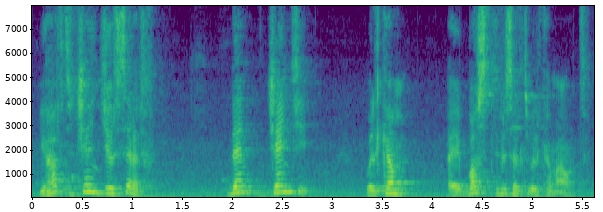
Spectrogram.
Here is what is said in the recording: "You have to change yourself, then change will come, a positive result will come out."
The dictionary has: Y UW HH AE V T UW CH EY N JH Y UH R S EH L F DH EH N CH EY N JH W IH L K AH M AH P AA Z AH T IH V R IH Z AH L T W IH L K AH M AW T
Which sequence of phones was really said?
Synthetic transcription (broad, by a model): Y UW HH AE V T UW CH EY N JH Y UH R S EH L F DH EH N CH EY N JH W IH L K AH M AH B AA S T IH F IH S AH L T W IH L K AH M AW T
